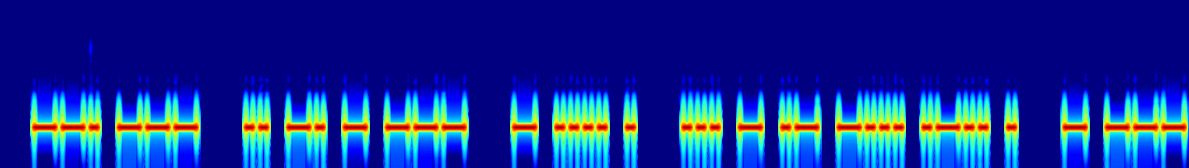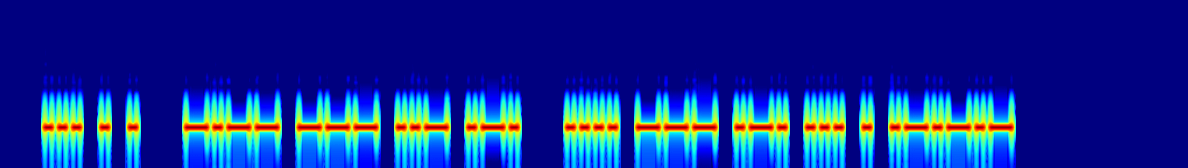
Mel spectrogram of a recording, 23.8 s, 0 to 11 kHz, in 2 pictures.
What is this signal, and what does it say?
Morse code, heard as a keyed tone, about 17 wpm, 700 Hz. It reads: GO INTO THE STABLE TO SEE YOUR HORSE.
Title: Sentences from Top 1500 Words 17wpm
